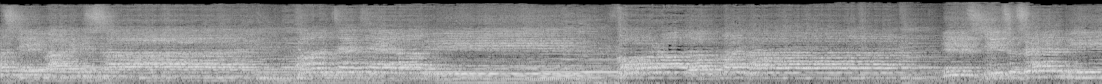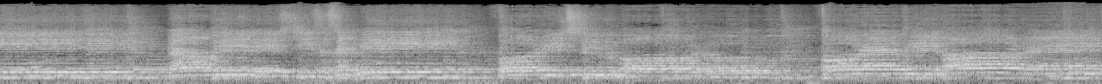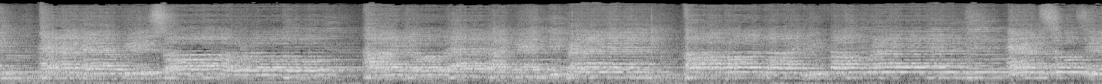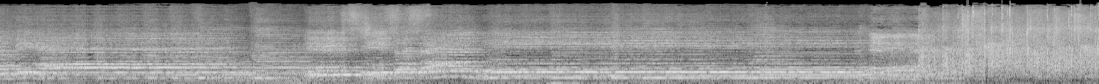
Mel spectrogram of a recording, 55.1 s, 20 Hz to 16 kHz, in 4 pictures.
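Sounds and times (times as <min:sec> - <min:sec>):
church choir singing: 0:00.0 - 0:55.0.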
